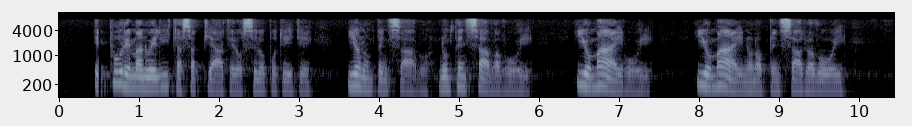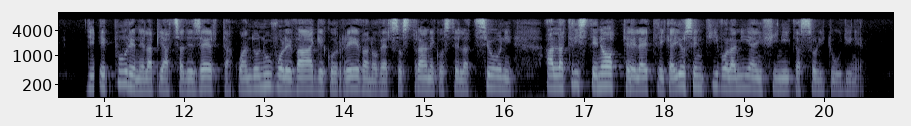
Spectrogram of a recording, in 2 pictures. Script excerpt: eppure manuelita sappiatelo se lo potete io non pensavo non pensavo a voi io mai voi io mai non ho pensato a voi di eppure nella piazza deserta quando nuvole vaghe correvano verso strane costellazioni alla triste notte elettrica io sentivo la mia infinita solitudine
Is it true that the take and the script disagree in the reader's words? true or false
false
